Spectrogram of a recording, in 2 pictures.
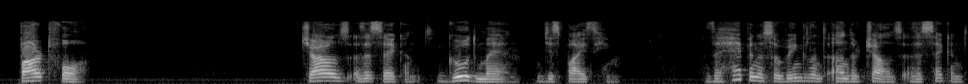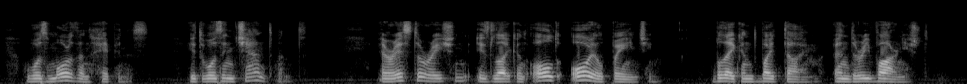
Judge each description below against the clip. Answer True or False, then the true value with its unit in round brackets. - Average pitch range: True (3.1 semitones)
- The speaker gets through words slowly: True (105 wpm)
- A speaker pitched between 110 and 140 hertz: True (135 Hz)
